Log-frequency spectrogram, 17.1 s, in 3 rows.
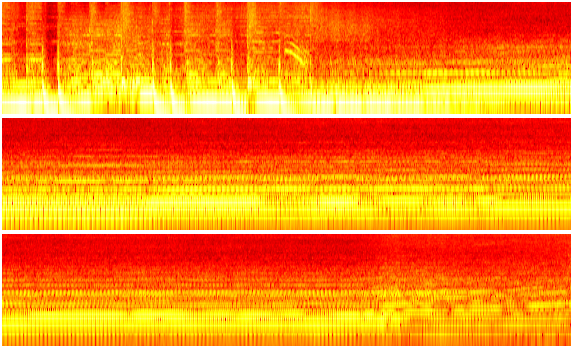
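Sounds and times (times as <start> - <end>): music: 0.0 - 12.8
car engine running at low speed: 0.0 - 17.0.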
